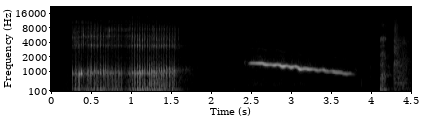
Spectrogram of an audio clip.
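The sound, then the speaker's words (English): A person imitates a cartoon snore: a long, rough snorting inhale followed by a clear, falling whistle on the exhale, then a short snort starting again. Fairly loud. “That's how people snore, isn't it? No. Yes, they do. In cartoons and that.”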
